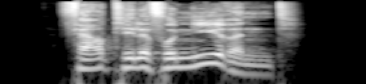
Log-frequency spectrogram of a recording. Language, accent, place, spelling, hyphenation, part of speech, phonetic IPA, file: German, Germany, Berlin, vertelefonierend, ver‧te‧le‧fo‧nie‧rend, verb, [fɛɐ̯teləfoˈniːʁənt], De-vertelefonierend.ogg
- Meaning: present participle of vertelefonieren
